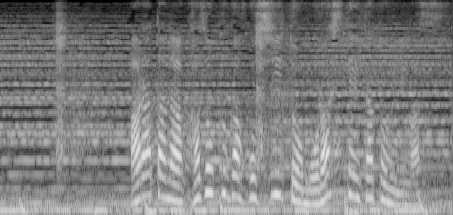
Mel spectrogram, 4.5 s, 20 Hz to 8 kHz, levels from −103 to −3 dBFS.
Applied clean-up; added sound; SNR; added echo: none; none; none; reverberation time 2.4 s.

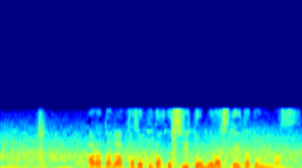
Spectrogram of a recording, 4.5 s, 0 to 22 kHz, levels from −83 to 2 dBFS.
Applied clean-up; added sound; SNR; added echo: none; none; none; none.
